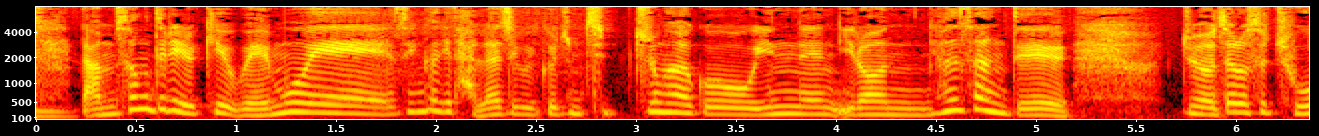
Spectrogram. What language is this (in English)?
Korean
